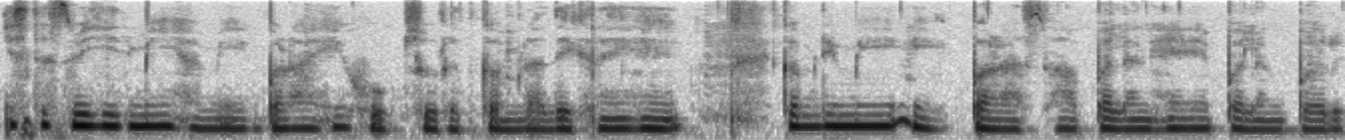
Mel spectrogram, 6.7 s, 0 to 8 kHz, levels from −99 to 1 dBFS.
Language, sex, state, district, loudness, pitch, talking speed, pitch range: Hindi, female, Bihar, Kishanganj, -17 LUFS, 165 Hz, 195 wpm, 160-200 Hz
